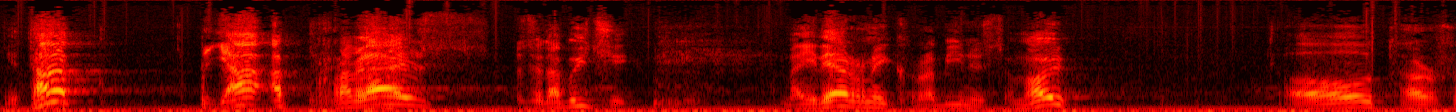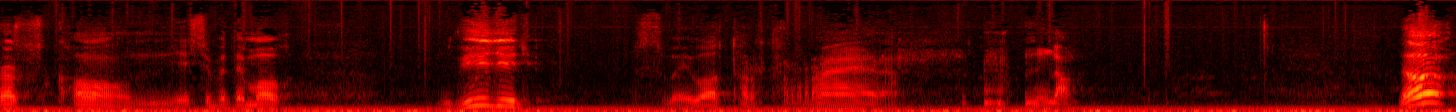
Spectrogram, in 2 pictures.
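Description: Pompous, wildly swooping would-be lion hunter. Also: male voice, medium pitch, huge pitch swings, slow pace, creaky, long pauses, fairly bright tone, a little hiss or hum, exaggerated voice. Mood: grandiose. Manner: bombastic, exclamatory, muttering to himself. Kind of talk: 1940s theatrical radio comedy acting. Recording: old 1940s radio recording.

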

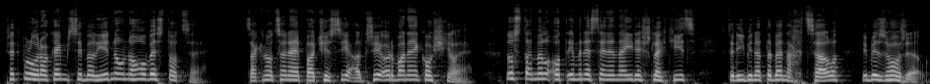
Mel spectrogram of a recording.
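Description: A man voicing a proud, angry, sharp-tongued young woman in an audiobook story, with biting, indignant outbursts. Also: medium pitch, lively intonation, few pauses, close to an everyday voice. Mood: cold fury.

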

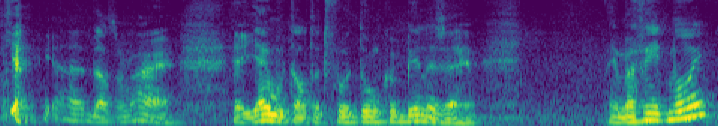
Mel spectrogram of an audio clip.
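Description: A man's voice: mid-range voice, animated, brisk, darkish tone, a little hiss or hum, natural voice. A man playing a patient father who explains things to his young son in a radio drama. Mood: mildly puzzled.

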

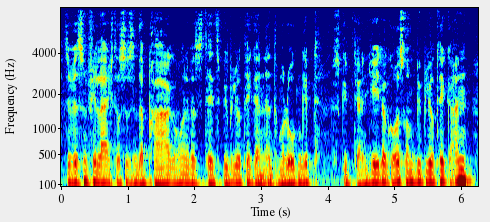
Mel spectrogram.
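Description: An actor playing an elderly, obsessive librarian and spider researcher in a satirical radio play, lecturing pedantically and reproachfully in a raspy voice. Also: male voice, on the low side, fairly even intonation, fast, a little mellow, a little hiss or hum, lightly acted. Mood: pedantic, proud. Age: older. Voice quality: husky, raspy.

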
